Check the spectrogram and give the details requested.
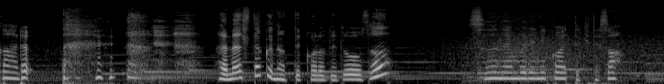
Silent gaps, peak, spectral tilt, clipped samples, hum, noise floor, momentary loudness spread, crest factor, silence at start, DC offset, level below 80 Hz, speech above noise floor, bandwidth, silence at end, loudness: none; -8 dBFS; -4 dB/octave; under 0.1%; none; -50 dBFS; 13 LU; 22 dB; 0 s; under 0.1%; -54 dBFS; 22 dB; 15.5 kHz; 0 s; -29 LUFS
